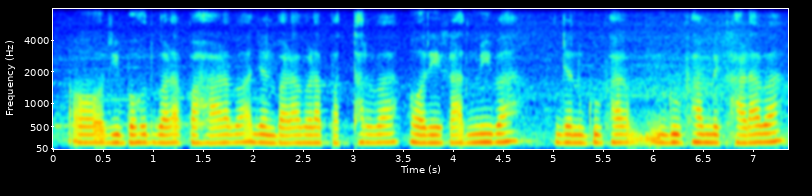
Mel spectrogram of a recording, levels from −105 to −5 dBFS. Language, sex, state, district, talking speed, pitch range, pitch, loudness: Bhojpuri, female, Uttar Pradesh, Gorakhpur, 170 wpm, 165-175 Hz, 170 Hz, -31 LUFS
